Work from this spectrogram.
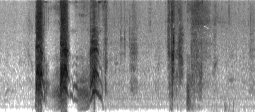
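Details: Whippet barking: three sharp, loud barks in quick succession, followed after a short pause by a softer burst of quick yips and short barks in a quiet setting.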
